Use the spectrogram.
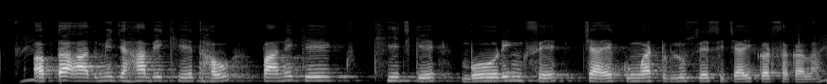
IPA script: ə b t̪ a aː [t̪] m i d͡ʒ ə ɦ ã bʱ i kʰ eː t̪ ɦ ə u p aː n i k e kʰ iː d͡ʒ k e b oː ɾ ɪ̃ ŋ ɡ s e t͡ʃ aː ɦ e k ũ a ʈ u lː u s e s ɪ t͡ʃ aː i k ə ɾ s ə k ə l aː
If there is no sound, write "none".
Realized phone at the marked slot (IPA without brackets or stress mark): d̪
